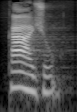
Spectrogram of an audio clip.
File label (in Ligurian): "caxu", dialettu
